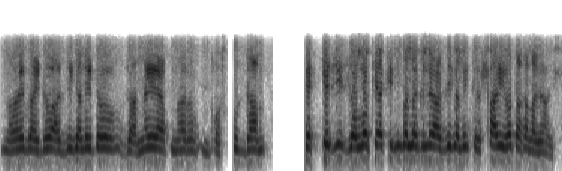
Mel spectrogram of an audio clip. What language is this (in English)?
Assamese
